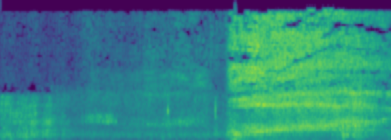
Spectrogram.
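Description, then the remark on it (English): Loud heavy breathing into a microphone with a rough, noisy rasp, starting softer and swelling into a strong exhale halfway through that lingers. “Oh, stop with the heavy breathing.”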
